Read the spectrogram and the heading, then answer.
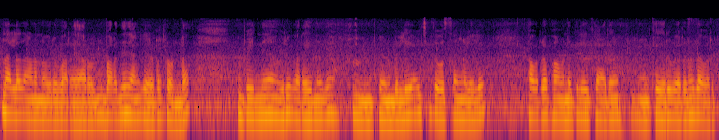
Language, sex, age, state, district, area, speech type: Malayalam, female, 60+, Kerala, Alappuzha, rural, spontaneous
